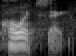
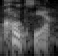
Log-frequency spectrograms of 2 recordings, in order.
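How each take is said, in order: First: The name is said with an anglicized pronunciation. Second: The name is said with a South African pronunciation. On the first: The speaker calls it wrong. "I hope I'm pronouncing your name correctly. I don't think that I am" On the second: The speaker calls it right. "That's how they would pronounce it there"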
